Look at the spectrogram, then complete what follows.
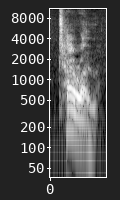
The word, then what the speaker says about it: Tarot: so vapor a so taro ta our OT silent e taro to under what temperature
